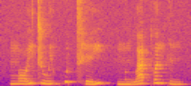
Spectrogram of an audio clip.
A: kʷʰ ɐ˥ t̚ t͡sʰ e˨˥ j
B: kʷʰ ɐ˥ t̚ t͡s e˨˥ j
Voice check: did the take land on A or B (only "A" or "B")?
A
